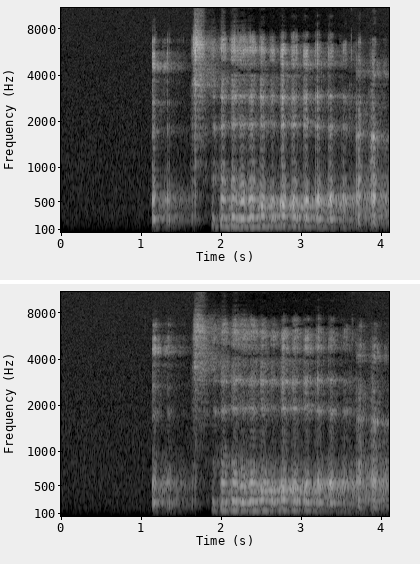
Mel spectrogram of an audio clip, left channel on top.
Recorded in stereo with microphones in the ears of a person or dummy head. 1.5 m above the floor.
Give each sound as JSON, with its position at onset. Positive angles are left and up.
{"t": 1.1, "sound": "laughter", "side_deg": 55, "distance_m": 3.0}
